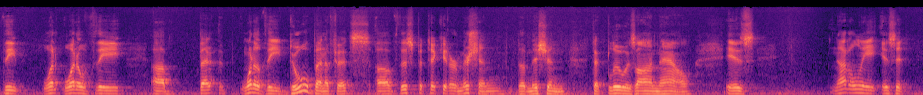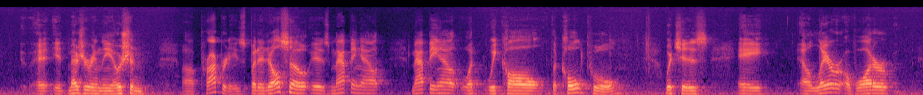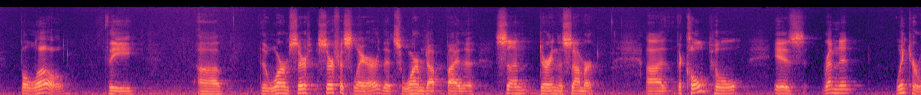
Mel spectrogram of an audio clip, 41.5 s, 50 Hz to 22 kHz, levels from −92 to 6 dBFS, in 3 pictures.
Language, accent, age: English, American, 60-79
